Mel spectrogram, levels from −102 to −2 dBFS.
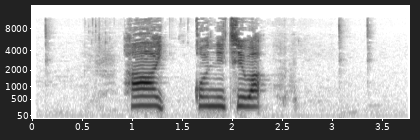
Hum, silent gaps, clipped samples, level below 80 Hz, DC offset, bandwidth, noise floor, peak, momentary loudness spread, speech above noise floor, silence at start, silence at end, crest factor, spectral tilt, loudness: none; none; under 0.1%; -78 dBFS; under 0.1%; 11.5 kHz; -65 dBFS; -4 dBFS; 17 LU; 47 dB; 0.95 s; 1.5 s; 18 dB; 0.5 dB/octave; -19 LUFS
